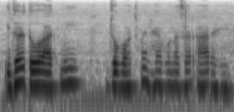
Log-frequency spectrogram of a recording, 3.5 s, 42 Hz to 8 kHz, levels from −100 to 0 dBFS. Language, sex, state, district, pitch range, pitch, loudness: Hindi, male, Gujarat, Valsad, 135-150 Hz, 140 Hz, -18 LUFS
